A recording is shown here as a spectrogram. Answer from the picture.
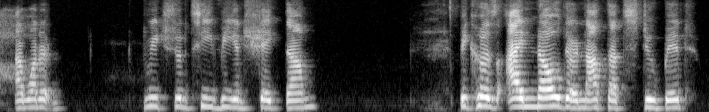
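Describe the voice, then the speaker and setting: A woman talks in an American accent with monotone, flat intonation. Her pace is fairly slow, with long, frequent pauses. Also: medium pitch for a woman. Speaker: YouTube commentator. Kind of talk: casual chat. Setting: YouTube livestream.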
